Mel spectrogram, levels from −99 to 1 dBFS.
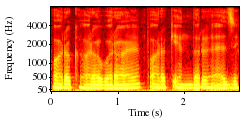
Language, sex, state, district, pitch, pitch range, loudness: Hindi, male, Uttar Pradesh, Jalaun, 120 Hz, 115-125 Hz, -15 LUFS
